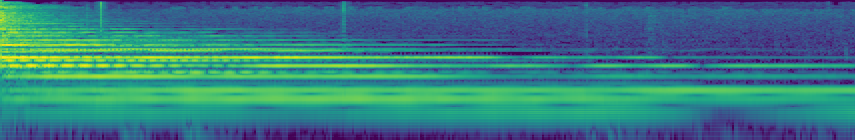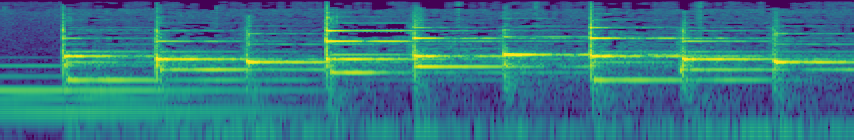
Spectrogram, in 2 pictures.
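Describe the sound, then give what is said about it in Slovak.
An old bell tolls with a long, deep humming decay, then a rapid sequence of brighter bell strikes rings out in a steady pattern, resonant, with no voices. “Tento zvon mal nádherný zvuk.”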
